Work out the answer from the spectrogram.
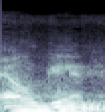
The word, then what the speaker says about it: Elgin: called the Elgin marbles, always pronounced wrongly in this country. It was Lord Elgin, in fact, hard G, that they had annexed in the 18th century.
